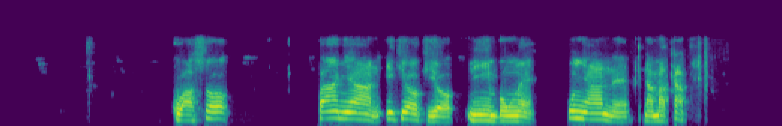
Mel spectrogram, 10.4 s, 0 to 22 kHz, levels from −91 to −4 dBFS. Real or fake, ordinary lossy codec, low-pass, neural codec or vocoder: real; Opus, 16 kbps; 7.2 kHz; none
